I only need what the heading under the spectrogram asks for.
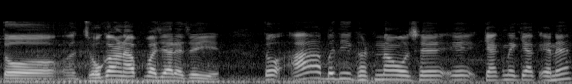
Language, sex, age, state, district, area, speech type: Gujarati, male, 30-45, Gujarat, Rajkot, rural, spontaneous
